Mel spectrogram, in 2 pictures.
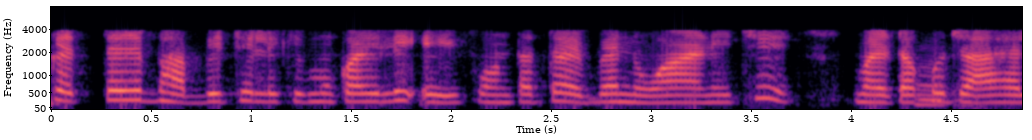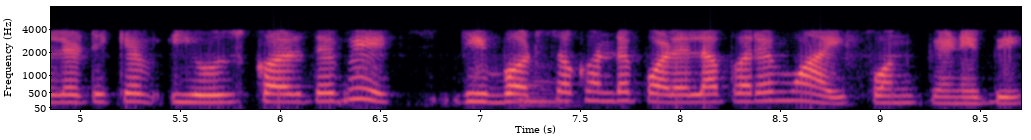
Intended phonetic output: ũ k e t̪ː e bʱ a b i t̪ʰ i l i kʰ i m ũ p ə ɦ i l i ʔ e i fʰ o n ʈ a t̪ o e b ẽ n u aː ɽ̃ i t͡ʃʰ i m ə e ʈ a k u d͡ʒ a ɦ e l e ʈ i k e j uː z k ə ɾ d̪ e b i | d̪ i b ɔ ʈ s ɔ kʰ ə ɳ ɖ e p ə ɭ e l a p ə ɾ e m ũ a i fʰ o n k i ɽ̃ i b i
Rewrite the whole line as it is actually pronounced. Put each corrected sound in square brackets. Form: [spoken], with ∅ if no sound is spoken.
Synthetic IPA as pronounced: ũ k e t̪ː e bʱ a b i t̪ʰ i l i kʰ i m ũ [k] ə ɦ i l i ʔ e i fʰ o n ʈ a t̪ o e b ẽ n u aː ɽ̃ i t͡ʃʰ i m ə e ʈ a k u d͡ʒ a ɦ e l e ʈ i k e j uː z k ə ɾ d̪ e b i | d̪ i b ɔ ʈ s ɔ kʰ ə ɳ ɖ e p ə ɭ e l a p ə ɾ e m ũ a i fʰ o n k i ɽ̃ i b i

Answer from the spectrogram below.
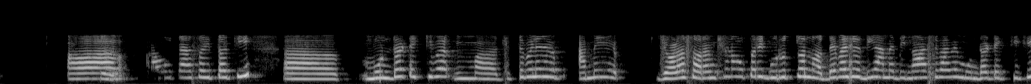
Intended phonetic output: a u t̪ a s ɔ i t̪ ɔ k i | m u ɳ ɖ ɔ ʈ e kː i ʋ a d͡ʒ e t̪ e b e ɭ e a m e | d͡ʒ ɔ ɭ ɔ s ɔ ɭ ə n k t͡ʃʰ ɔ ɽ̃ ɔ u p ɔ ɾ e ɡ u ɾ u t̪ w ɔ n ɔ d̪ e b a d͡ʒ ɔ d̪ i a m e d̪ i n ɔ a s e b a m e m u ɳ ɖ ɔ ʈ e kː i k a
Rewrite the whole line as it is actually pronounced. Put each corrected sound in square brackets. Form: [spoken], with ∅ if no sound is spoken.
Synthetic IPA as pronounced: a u t̪ a s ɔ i t̪ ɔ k i | m u ɳ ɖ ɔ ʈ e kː i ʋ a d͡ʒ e t̪ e b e ɭ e a m e | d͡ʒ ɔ ɭ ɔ s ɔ [ɾ] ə [ŋ] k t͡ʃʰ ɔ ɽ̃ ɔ u p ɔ ɾ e ɡ u ɾ u t̪ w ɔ n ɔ d̪ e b a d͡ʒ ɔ d̪ i a m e d̪ i n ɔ a s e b a m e m u ɳ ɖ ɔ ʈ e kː i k [i]

